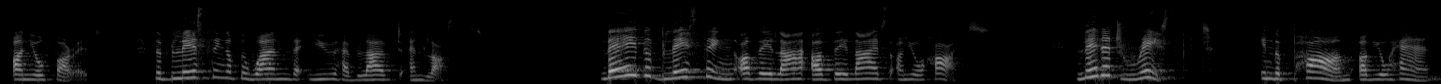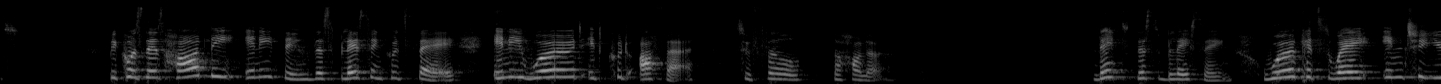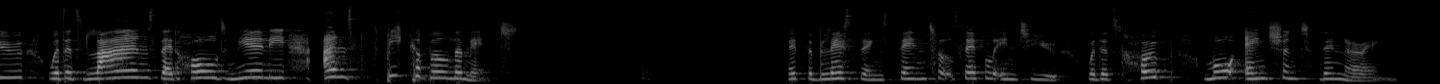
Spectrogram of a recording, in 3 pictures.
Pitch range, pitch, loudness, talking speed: 225-310 Hz, 260 Hz, -37 LUFS, 110 wpm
